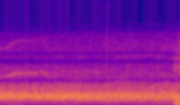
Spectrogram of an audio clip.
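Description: Large arena crowd cheering and screaming, with a shrill high note rising briefly near the start and a single click about halfway through.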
